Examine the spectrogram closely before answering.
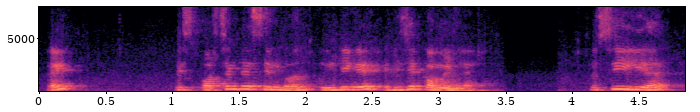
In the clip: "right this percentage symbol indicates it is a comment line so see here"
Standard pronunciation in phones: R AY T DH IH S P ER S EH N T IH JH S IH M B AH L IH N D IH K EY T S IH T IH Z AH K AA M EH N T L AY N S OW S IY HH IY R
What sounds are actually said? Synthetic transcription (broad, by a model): R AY T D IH S P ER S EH N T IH Z S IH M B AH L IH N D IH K EY T IH T IH Z AH K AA M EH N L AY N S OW S IY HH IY R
